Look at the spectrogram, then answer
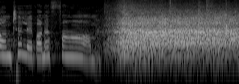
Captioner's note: audience laughs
